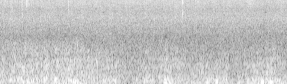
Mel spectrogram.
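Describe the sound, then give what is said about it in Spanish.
A thunderstorm rumbles low and continuous while steady rain hisses across the whole span, with deep thunder swelling in waves and no voices present. “¿Qué pasa con ellas cuando cae una tormenta?”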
